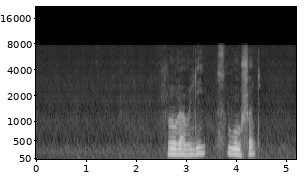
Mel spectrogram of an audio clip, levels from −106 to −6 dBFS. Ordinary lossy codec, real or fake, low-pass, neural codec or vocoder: none; fake; none; codec, 16 kHz, 2 kbps, FunCodec, trained on LibriTTS, 25 frames a second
